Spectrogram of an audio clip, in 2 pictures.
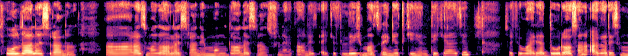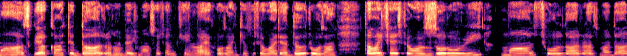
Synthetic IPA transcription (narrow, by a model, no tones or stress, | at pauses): t͡ʃʰoːld̪aːlɐsɾɐnɨn | ɾɐzmɐd̪a̰ːlɐ̰sʲɾɐnimuŋɡd̪aːlɐ̰sɾɐnsunekaːnɐsɐ̰kisled͡ʒmɐzɾɐnɐt̪ʰkiɦint̪ikʲaːzi | sut͡ʃuʋaːɾjaːd̪uːɾa̰ːsaːnɐ̰ɡɐɾisʲmaːzja̰ːkãːt̪id̪aːlɾɐ̰nṵlḛd͡ʒmɐzsɐt͡ʃɐnkʰeːnla̰ːjḛkʰɾoːzaːnkinsut͡ʃuʋaːɾʲja̰ːd̪əːɾːoːzaːn | t̪ɐʋɐjt͡ʃʰɐisʲpʲeʋɐnzɐɾuːɾiː | maːzt͡ʃʰoːld̪aːlɾɐ̰zmɐd̪aːl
